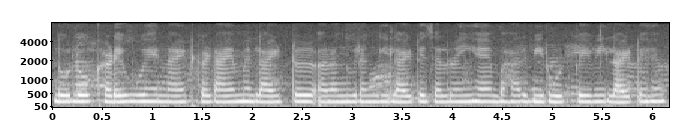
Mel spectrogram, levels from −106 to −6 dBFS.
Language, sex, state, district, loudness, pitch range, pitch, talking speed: Hindi, female, Jharkhand, Jamtara, -13 LUFS, 215-225 Hz, 220 Hz, 215 wpm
